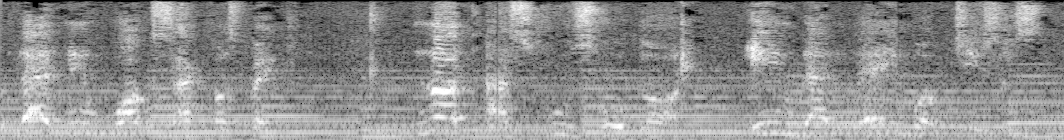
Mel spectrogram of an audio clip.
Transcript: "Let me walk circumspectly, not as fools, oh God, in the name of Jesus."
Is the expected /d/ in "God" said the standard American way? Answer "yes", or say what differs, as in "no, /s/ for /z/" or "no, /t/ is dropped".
no, /d/ is dropped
